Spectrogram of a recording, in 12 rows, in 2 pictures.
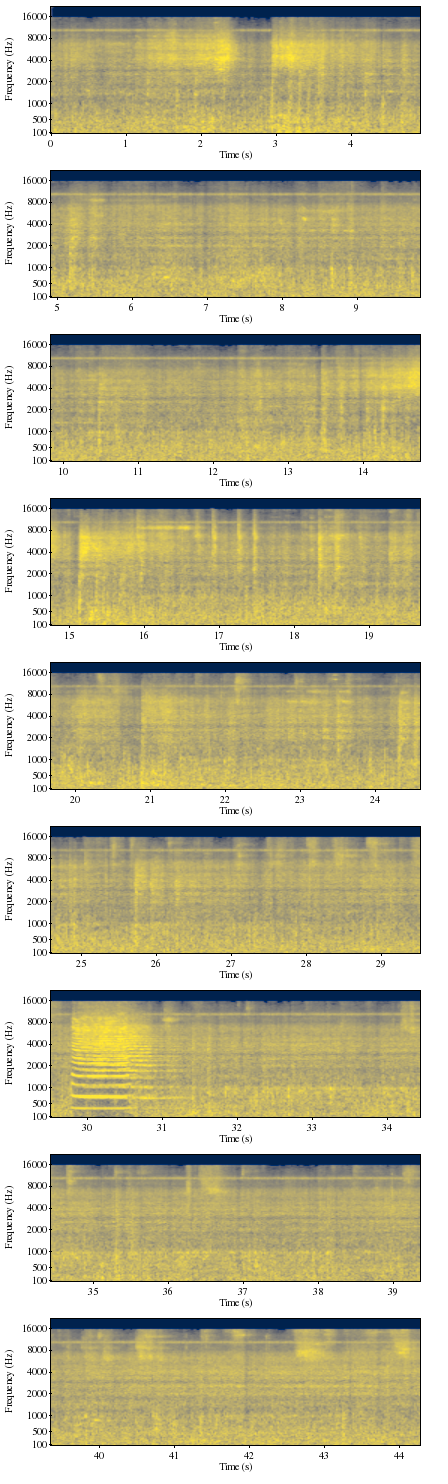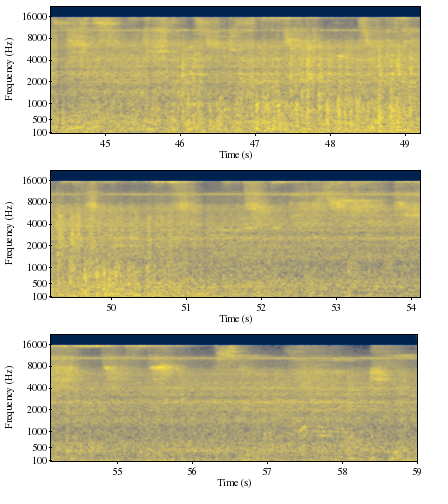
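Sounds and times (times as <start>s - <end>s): clickety-clack over track: 0.0s - 59.0s
train wheels rumbling on rail: 0.0s - 59.0s
train horn: 29.8s - 31.4s.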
